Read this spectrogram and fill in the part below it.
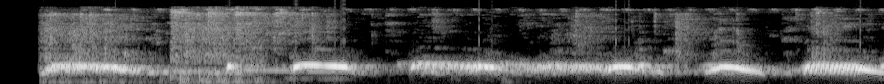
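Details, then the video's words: Spotted dove, a leopard-type derkuku, calling loudly and often while walking: low, hoarse cooing phrases that rise and fall, with short gaps between coos and light background noise. "Suara Derkuku Leopard Volume Besar Super Gacor Bunyi Sambil Jalan"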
